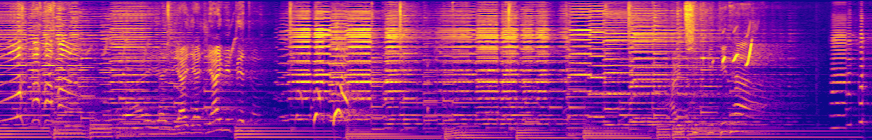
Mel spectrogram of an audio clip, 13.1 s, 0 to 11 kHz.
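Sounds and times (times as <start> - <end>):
accordion chords: 0.0 - 13.0
deep bass notes: 0.0 - 13.0
mariachi band playing: 0.0 - 13.0.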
